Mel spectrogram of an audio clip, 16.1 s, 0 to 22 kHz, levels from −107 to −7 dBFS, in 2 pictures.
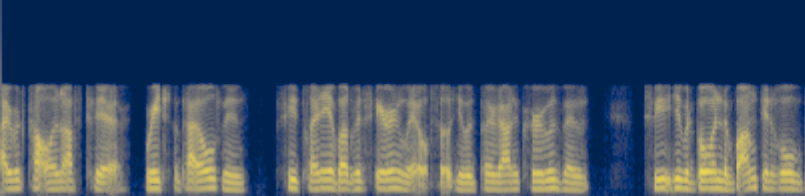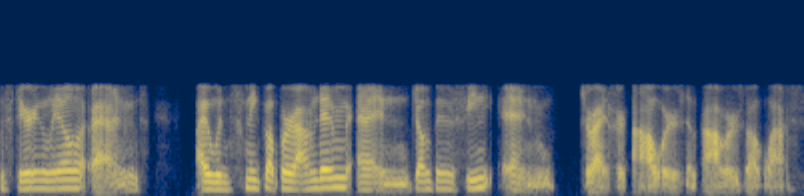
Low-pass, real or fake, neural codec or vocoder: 3.6 kHz; fake; autoencoder, 44.1 kHz, a latent of 192 numbers a frame, MeloTTS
